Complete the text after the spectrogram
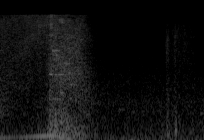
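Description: An energy blade swings with a loud whoosh.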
